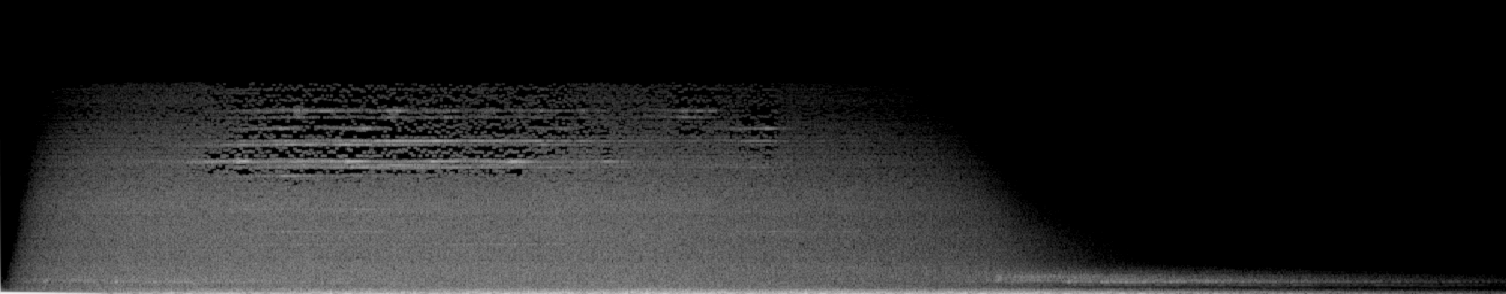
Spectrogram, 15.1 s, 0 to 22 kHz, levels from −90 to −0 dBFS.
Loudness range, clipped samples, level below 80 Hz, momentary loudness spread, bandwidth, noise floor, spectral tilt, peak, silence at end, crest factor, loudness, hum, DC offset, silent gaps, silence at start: 12 LU; under 0.1%; -24 dBFS; 12 LU; 14.5 kHz; -62 dBFS; -5 dB/octave; -4 dBFS; 1.95 s; 18 dB; -25 LUFS; none; under 0.1%; none; 0 s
